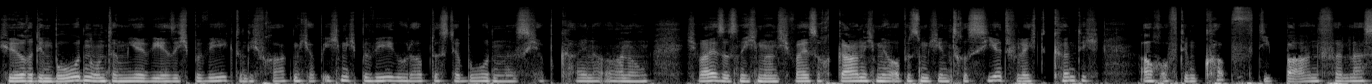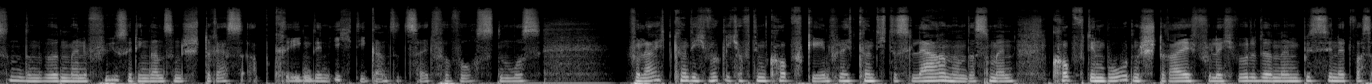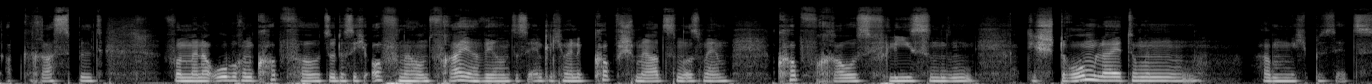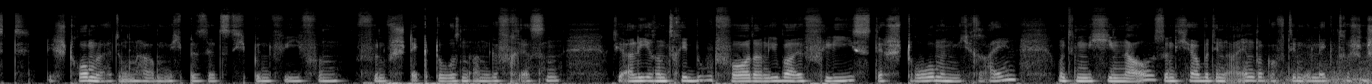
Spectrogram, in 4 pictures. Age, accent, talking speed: 30-49, German, 170 wpm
